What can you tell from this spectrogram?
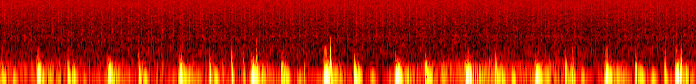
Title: My heartbeat after press my heart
